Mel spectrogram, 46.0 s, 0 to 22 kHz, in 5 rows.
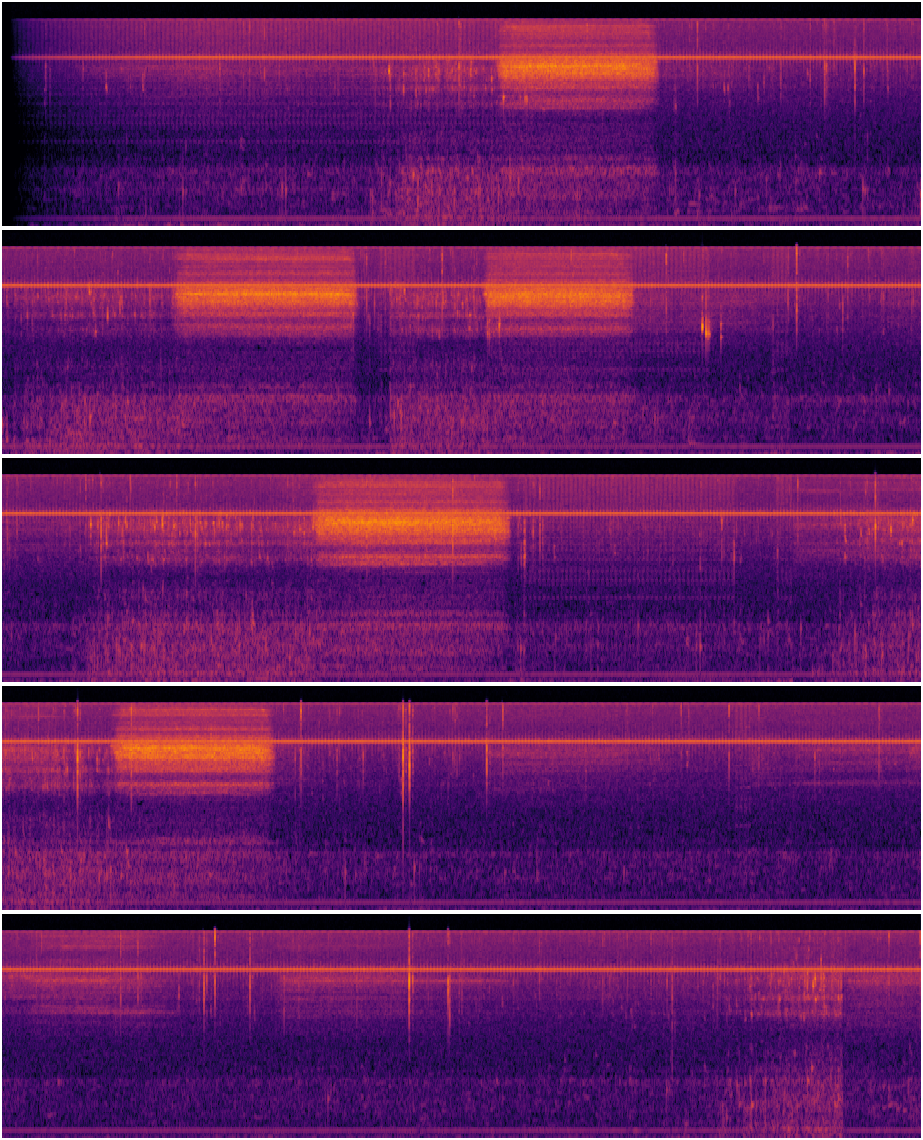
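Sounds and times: steady low hum: 0.1s - 45.9s
exhaled bubbles: 1.1s - 6.0s, 6.7s - 16.7s, 19.0s - 22.2s, 24.3s - 29.4s, 42.2s - 45.2s
regulator breathing hiss: 4.9s - 6.7s, 10.8s - 12.9s, 13.8s - 15.7s, 21.4s - 23.6s, 28.6s - 30.4s, 36.9s - 38.5s.

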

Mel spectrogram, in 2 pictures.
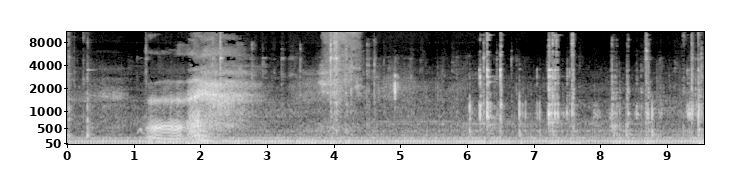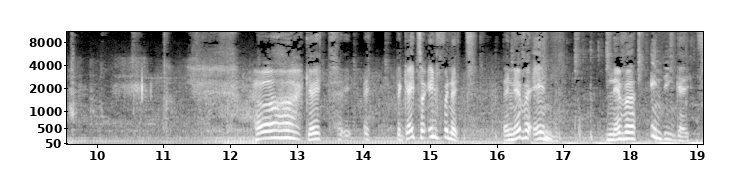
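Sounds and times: loose gear rattling: 0.0s - 11.6s
vehicle low rumble: 0.0s - 19.0s.

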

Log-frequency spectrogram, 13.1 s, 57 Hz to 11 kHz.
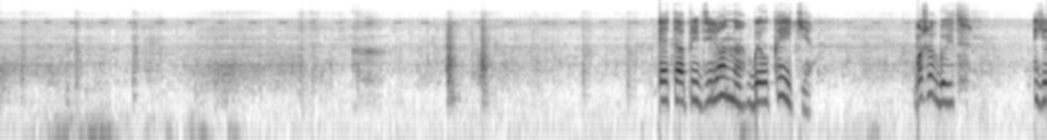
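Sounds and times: water lapping against stone: 0.0s - 9.3s.

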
